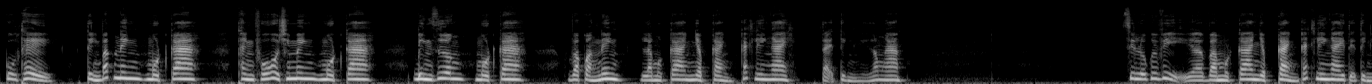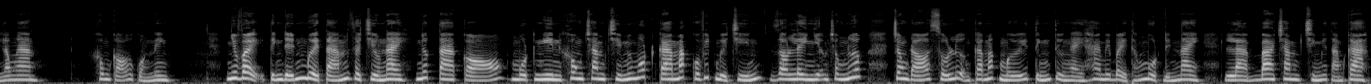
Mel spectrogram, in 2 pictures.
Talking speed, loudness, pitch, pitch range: 200 wpm, -20 LUFS, 225 Hz, 200-245 Hz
